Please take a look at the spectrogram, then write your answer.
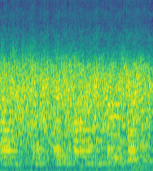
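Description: A small audience claps loudly and continuously at the end of a reading of the first act of Carrie, with whoops and cheering voices rising over the steady applause for the whole few seconds as the cast take a bow and their names are shouted out.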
